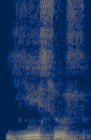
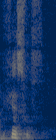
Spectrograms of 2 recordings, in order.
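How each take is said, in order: First: Jesús said as YI-sus, y for j; Latin pronunciation. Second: Jesús as he-SUS, with a rasped Spanish j; Spanish pronunciation. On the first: Teacher showing the Latin stage, Jesús as YI-sus. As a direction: begin Jesús with a long yi sound. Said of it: "Esto pasa al latín". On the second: Teacher showing the Spanish outcome, Jesús as he-SUS. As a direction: give Jesús the Spanish j and final stress. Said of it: "da en nuestro español". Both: Shown as a demonstration.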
